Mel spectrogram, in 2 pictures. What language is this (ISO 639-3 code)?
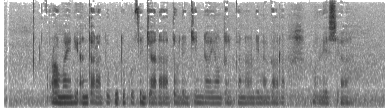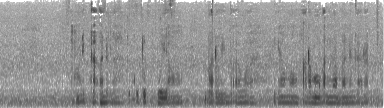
msi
